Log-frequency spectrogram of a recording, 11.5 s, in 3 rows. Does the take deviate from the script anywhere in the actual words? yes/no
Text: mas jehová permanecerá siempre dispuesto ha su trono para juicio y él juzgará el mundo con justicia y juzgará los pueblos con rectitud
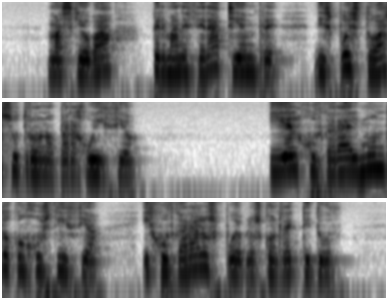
no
